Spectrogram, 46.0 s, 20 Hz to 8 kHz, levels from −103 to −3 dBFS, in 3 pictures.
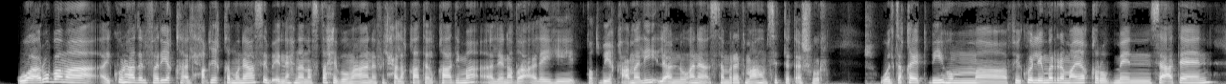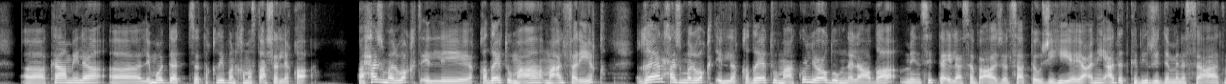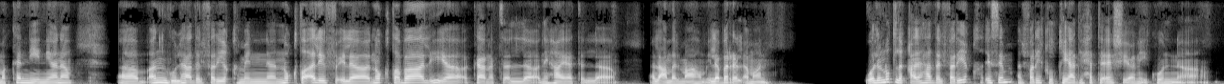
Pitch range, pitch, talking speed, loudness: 165-200 Hz, 180 Hz, 130 wpm, -18 LUFS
